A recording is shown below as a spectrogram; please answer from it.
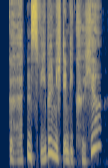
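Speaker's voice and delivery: ordinary delivery, nothing marked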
